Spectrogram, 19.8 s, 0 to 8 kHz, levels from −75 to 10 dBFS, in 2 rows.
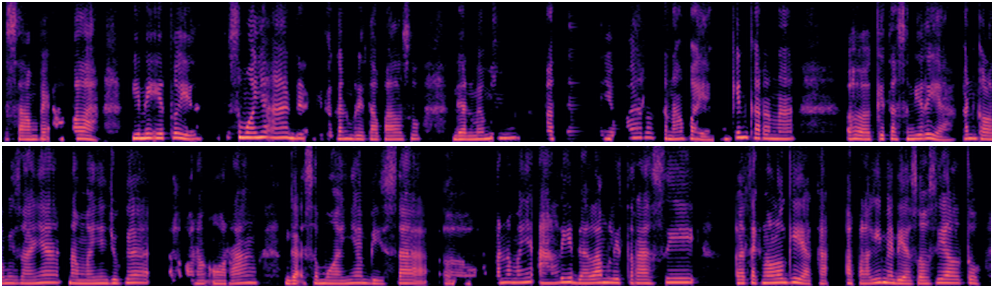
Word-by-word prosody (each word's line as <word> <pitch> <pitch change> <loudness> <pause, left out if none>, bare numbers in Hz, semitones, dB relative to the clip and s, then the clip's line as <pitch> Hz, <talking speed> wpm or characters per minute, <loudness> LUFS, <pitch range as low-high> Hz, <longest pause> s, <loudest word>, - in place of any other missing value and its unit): sampai 185 +1 0
apalah 210 0 +1 0.4
ini 240 +1 +9
itu 255 +2 -5 0.2
ya, - - -4 0.2
itu 245 +5 -18
semuanya 285 +1 +8 0.2
ada 245 -3 +4 0.2
gitu - - -14
kan 210 - +2
berita 195 -2 -2
palsu 190 +2 -3 0.4
dan 190 0 +3
memang 210 +4 +2 0.5
cepat 220 -1 -5 0.4
menyebar 220 +6 -5 0.2
kenapa 210 0 -1
ya 160 - -4
mungkin 205 +9 +2
karena, 225 -4 +1 0.7
eee, 205 -1 +2
kita 210 0 -1
sendiri 215 +4 +2
ya 155 - -6 0.2
kan 220 +1 +2
kalau 195 -3 0
misalnya 185 +3 -1 0.3
namanya 180 0 0
juga, 195 +3 -1 0.4
eee, - - -12
orang-orang 170 +2 -2 0.4
gak 175 - +2
semuanya 180 0 -1
bisa, 175 +2 -4 0.4
eee, 160 -1 -7 0.3
apa 210 - -8
namanya, 230 +2 +1
ahli 195 +3 +1 0.2
dalam 205 +3 +3
literasi, 200 0 -1 0.6
eee, 195 -1 +1
teknologi 210 +3 +3
ya, - - 0
Kak, 170 0 -2 0.2
apalagi 180 +3 0
media 185 -4 +3
sosial 205 +4 +1
tuh 195 -2 -3
200 Hz, 145 wpm, -21 LUFS, 185-220 Hz, 0.7 s, ini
